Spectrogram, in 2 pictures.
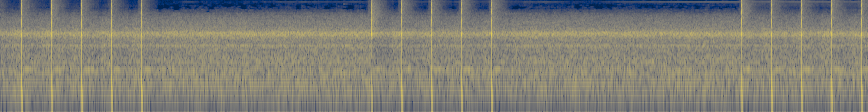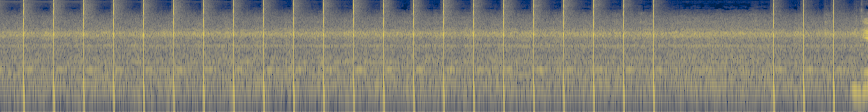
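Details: Tattoo removal at a dermatology clinic: sharp snapping clicks in fast regular runs, about three per second, over a steady machine hum; laser pulses during tattoo removal.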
